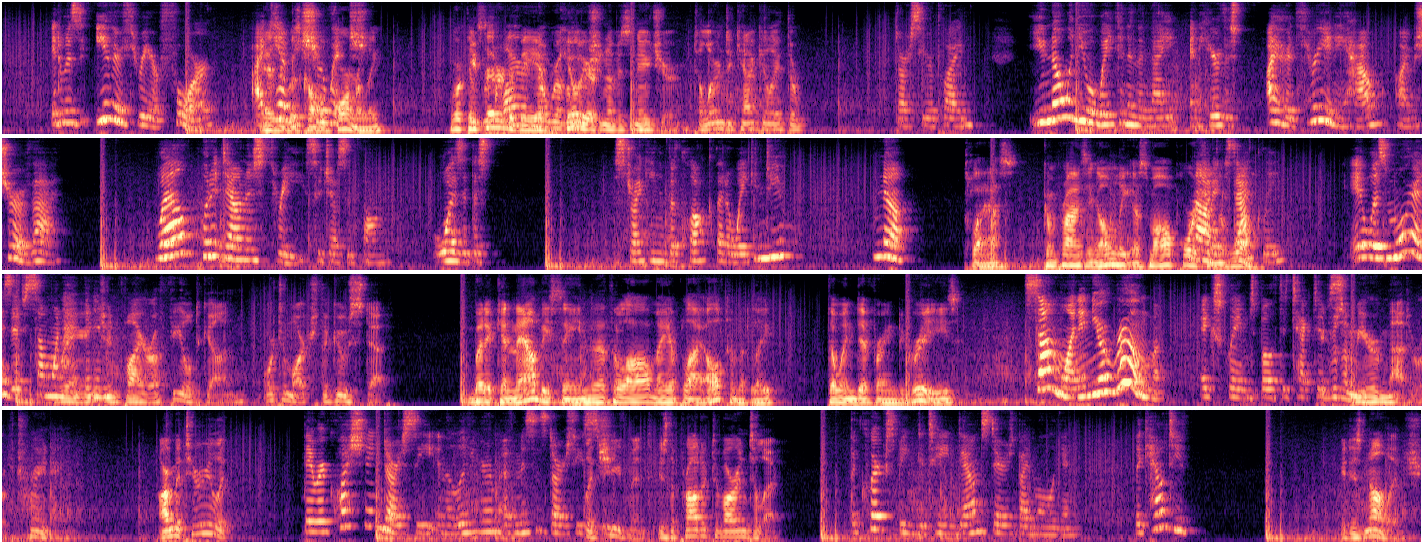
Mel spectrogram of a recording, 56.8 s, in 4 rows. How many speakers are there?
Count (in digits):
3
